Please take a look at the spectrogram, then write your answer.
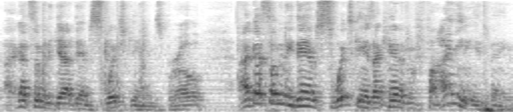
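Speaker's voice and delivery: ordinary talk, nothing marked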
